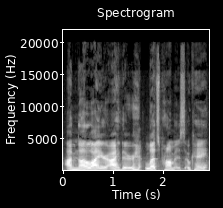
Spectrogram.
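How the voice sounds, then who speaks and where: A woman's voice: on the high side, a little slow, bright, forceful tone. A woman co-hosting a let's play in casual, playful chat, with a dramatic, exclamatory way of talking. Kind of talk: casual chat, playful reading of character lines. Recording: faint background noise.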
